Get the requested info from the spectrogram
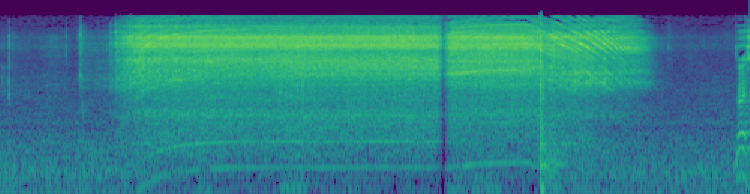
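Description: Electric drill drilling out a stripped star-head screw in a plastic fan housing: it speeds up about a second and a half in, runs steadily, stops for a moment near six seconds, runs again and winds down near eight and a half seconds.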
